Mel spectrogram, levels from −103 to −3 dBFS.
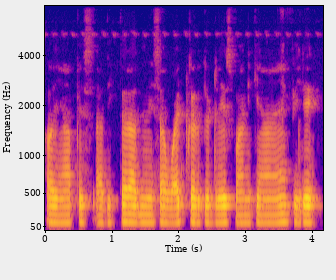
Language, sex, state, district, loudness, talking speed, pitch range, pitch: Hindi, male, Jharkhand, Ranchi, -18 LUFS, 215 wpm, 105-110 Hz, 110 Hz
